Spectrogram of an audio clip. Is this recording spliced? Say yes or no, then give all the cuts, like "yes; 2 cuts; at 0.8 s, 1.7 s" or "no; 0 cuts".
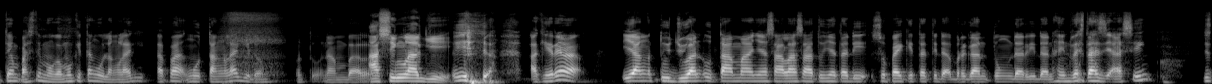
no; 0 cuts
